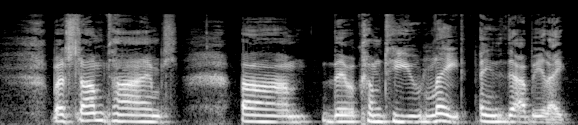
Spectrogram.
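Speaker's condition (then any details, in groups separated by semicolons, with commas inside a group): Down syndrome; born in Rochester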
